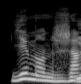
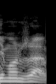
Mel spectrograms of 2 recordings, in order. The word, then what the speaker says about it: Yemanja: Yemania, si je le prononce bien, j'espère. – Yemanja. – Yemanja, voilà. Mais, au Brésil, au début. au Brésil, ils, le disent plus comme tu l'as dit.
